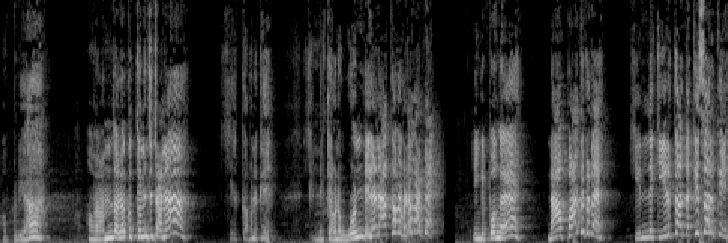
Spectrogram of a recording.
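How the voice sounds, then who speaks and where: A woman's voice: sits high, fairly quick, long pauses, voice pushed down, heavily acted. A woman voicing a protective motherly aunt who coos endearments at the children. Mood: indignant. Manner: cooing endearments, lively rise and fall.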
